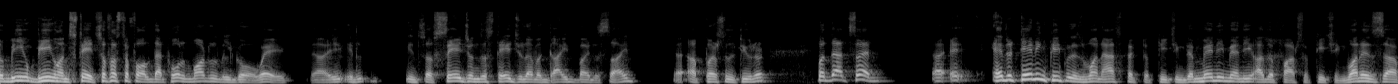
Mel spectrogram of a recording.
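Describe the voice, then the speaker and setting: A man with an Indian accent talks at a very fast pace with lively intonation. His medium-pitched voice has a dark, mellow tone over a quiet background. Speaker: ed-tech founder and professor. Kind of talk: fireside chat interview. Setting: stage with live and online audience. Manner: animated, many repetitions and fillers.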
